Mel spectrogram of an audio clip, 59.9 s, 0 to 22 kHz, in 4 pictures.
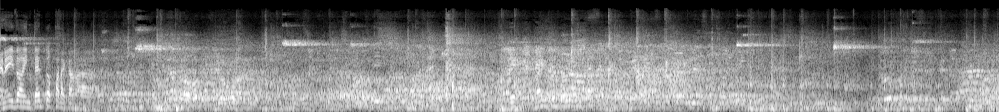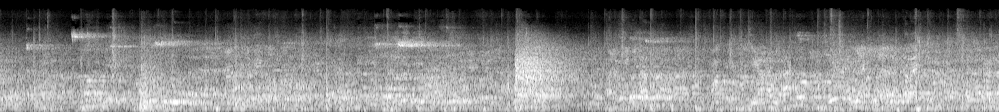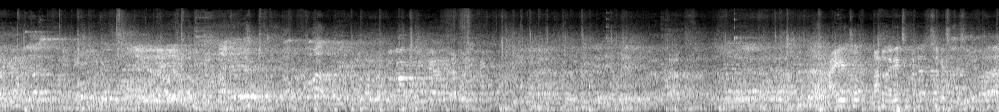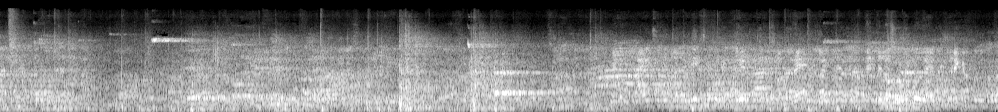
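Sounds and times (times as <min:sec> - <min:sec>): balls bouncing: 0:08.5 - 0:33.1, 0:37.4 - 0:44.1, 0:49.7 - 0:51.4.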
